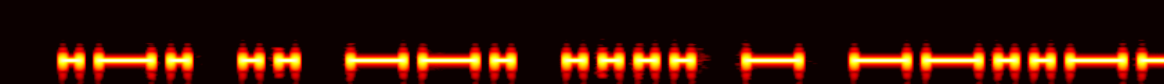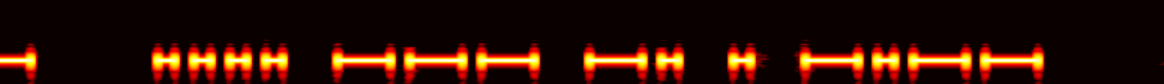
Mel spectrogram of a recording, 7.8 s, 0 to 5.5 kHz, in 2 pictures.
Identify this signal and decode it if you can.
Morse code, heard as a keyed tone, about 20 wpm, 600 Hz. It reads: RIGHT, HONEY
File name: cw-books / winnie-the-pooh / winnie-20wpm-page-0037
